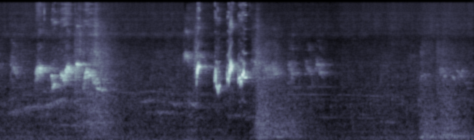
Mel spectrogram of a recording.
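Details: Red-whiskered bulbul, morning fighting song for voice training: a rolling warbled phrase, then four punchy whistled notes in quick succession, with soft rustling noise between phrases.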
